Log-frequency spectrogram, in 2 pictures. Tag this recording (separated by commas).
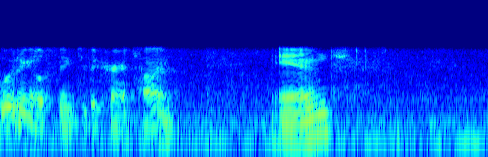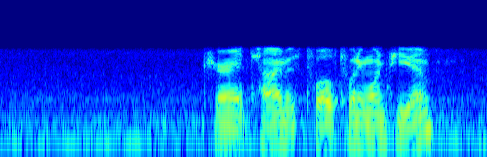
Speech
